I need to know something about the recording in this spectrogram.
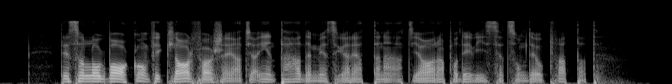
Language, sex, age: Swedish, male, 32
